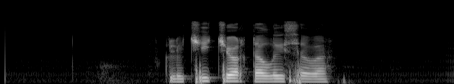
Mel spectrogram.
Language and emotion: Russian, neutral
